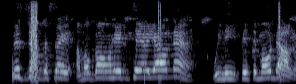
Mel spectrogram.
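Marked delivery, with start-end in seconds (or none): 1.2-4.5 church deacon voice, announcing style. Retelling a funny collection moment at church, imitating a deacon. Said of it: "funniest things I ever heard a deacon say".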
